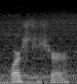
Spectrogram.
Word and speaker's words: Worcestershire: I don't know how to pronounce it I'll pronounce it for real what are other words yeah say for real Worcestershire really are you sure that's right yeah that's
